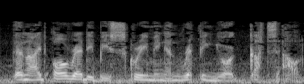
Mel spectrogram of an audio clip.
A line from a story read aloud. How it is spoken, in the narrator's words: Kindra snapped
